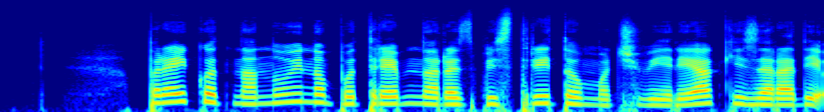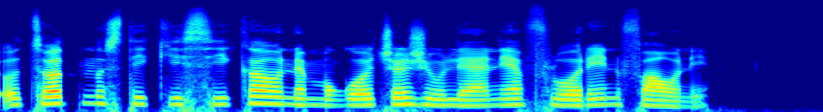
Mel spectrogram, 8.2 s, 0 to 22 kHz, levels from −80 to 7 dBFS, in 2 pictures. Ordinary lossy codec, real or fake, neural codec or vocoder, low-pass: none; fake; autoencoder, 48 kHz, 128 numbers a frame, DAC-VAE, trained on Japanese speech; 19.8 kHz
